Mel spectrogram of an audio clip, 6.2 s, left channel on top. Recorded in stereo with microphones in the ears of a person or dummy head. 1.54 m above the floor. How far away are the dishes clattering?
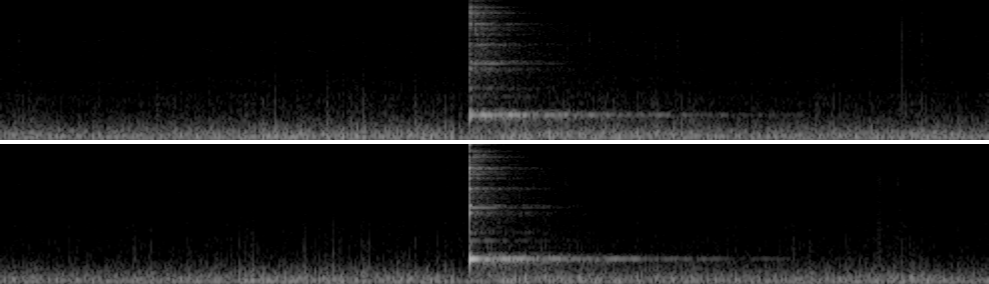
About 0.7 m.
